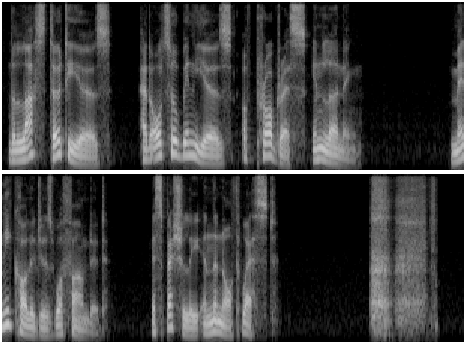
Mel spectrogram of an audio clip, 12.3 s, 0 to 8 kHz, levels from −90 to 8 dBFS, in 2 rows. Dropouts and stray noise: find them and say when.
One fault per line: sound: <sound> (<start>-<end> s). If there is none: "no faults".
sound: breath (11.1-12.0 s)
